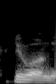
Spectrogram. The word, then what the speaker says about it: Nouwen: It's Nouwen. Yeah. It's spelled Henry, but it's Henri Nouwen.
